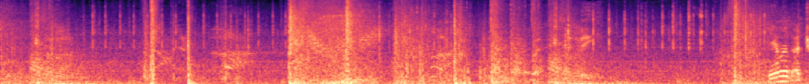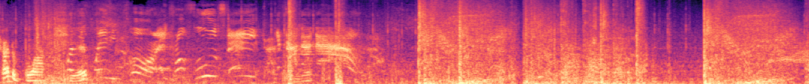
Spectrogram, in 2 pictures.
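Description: Punches and thuds land in a fast brawl.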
